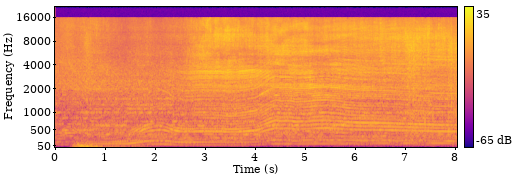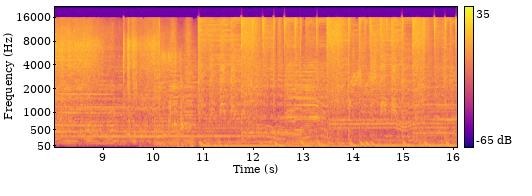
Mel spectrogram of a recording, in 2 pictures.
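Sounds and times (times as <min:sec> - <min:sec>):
low thump: 0:00.4 - 0:01.9
powerboat engine at high revs: 0:00.4 - 0:12.0.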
